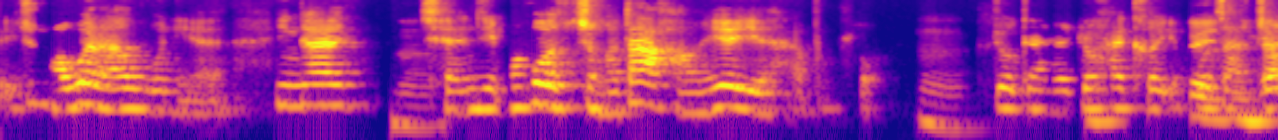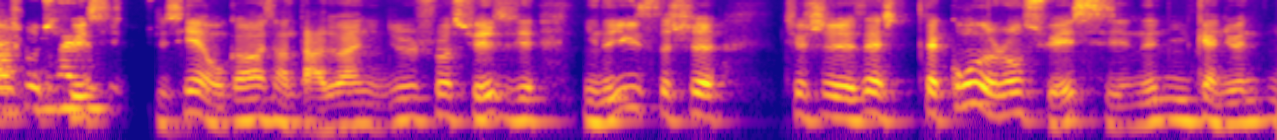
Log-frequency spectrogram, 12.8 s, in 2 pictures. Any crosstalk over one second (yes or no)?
yes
